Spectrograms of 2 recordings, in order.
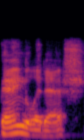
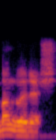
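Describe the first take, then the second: First: It is said with an ordinary American pronunciation. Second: It is said with a Bangladeshi pronunciation. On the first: The speaker calls it wrong. "it sounds nicer than saying Bangladesh" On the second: The speaker calls it right. "that's how he says it"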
